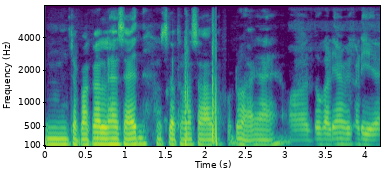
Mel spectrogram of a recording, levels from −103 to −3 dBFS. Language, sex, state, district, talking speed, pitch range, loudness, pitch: Hindi, male, Bihar, Supaul, 230 wpm, 110-120 Hz, -19 LUFS, 115 Hz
